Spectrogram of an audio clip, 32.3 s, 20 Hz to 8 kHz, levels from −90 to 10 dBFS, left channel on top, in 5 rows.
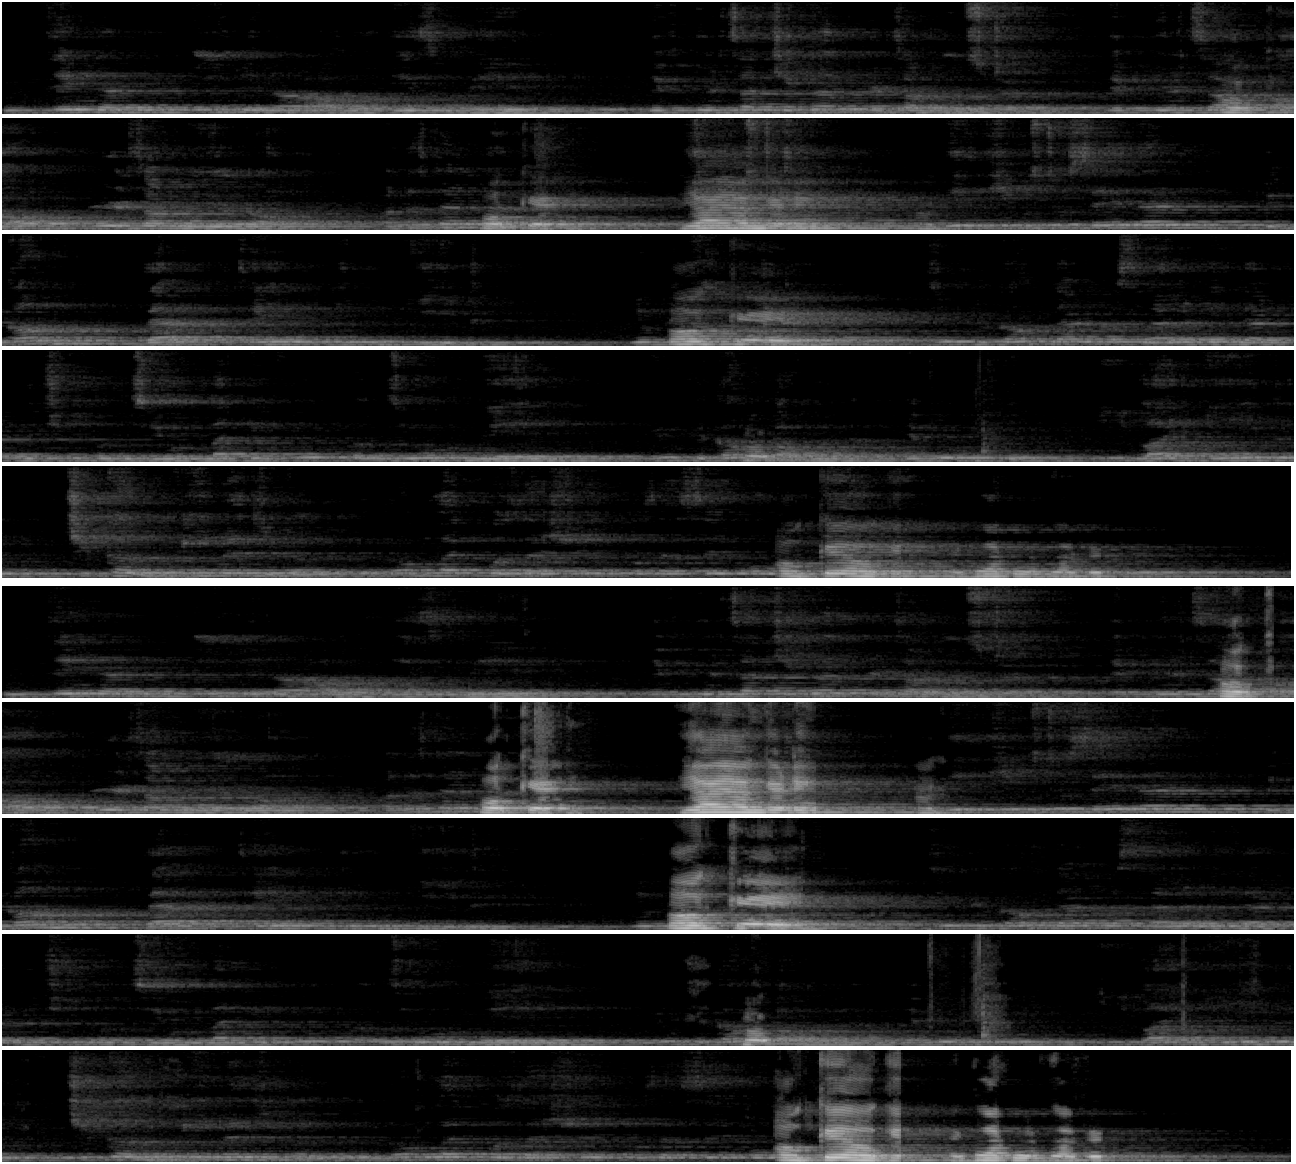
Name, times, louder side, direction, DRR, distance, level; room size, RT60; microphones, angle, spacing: voice 1, 0.2-2.7 3.2-5.2 5.5-8.0 8.3-9.1 9.9-10.4 11.2-15.3 16.0-16.9 17.5-22.1 22.6-25.9 26.2-30.1, left 1 dB, 50° left, -4 dB, 3.3 m, -41 dB
voice 2, 8.9-9.4 9.8-10.5 11.0-11.2 16.2-17.0 23.1-23.2 29.7-31.3, right 9 dB, 85° right, 17 dB, 0.3 m, -22 dB
19.0 x 7.5 x 7.7 m, 2.5 s
head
